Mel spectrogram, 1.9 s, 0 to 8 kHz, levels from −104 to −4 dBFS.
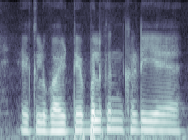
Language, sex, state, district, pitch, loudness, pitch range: Marwari, male, Rajasthan, Churu, 140 Hz, -16 LUFS, 135-150 Hz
